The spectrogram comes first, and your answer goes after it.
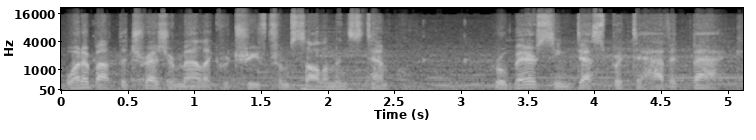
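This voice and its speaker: An actor playing a proud, defiant young assassin in a video game, blunt, clipped and serious in manner. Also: male voice, lowish voice, a little fast, over loud music, close to an everyday voice. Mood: serious, questioning. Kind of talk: dramatic video game cutscene acting.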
